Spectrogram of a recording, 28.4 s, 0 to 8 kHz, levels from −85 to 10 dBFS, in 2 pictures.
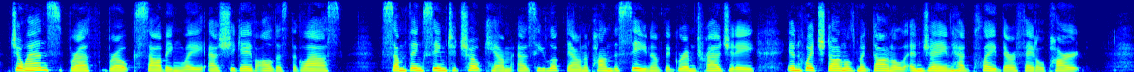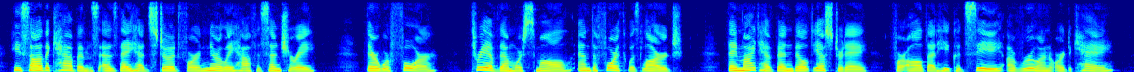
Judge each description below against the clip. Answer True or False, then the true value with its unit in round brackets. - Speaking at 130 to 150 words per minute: False (165 wpm)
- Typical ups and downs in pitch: True (3.0 semitones)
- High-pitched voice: True (200 Hz)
